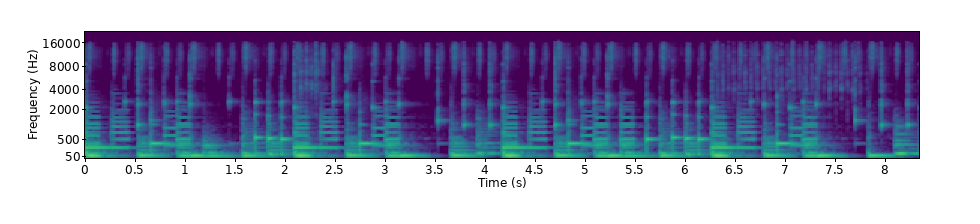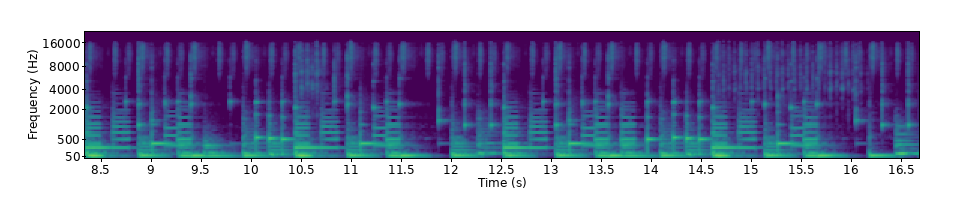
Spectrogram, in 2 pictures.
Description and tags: Shaky Platforms
Can you reach the top? Some of these platforms look very unstable!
